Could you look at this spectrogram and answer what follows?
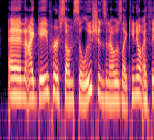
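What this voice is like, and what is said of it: Usual voice. Nothing is said of it.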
